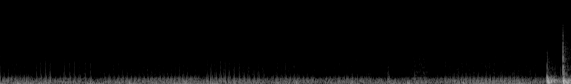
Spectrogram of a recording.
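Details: Contented cat purring under a gentle massage, a continuous low vibrating rumble ending with a short louder bump of handling noise.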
